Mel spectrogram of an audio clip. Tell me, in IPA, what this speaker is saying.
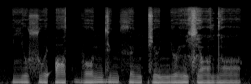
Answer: ʎɯsʷeʔɑt bo ndynθøncøɲ ɹĩɕɑ̃ dɑ̃

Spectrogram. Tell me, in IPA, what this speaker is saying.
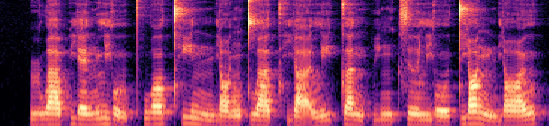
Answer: ɻwä˧˥pjɛ˧˥nljo̰˨˩ʊ̯pʰwɔ˥ t̪ʰi˥˩n n̪jɑ˧˥ŋt̪wä˧˥t̪ʰjä̰˨˩ li˥t̪a˥˩npi˥ŋ t͡sɹ̩˥ljo˧˥ʊ̯ t̪jɑ˥˩ŋn̪jɑ˧˥ʊ̯

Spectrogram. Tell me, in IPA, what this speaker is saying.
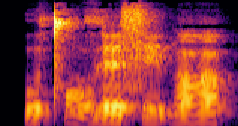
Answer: ʊ˦tʰɔ˨ ɣɛ˦se˨bã˦

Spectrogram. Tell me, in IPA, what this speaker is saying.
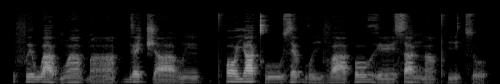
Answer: fɪ˦wa˦˨ ɡʷã˦ɓã˨˦ | ɡɛ˦t͡ʃaː˨βĩ˦ | pʰɔ˦ja˦kʼuː˨zɛ˦ ɡʷiː˨va˦ | o˦ɣeː˨sa˦ ŋã˨pʰi˨˦ t͡sʊ˨

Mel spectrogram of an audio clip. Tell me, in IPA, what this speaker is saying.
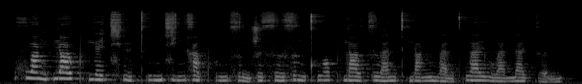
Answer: xwɑ˥˩ŋpjɑ˥ʊ̯pʰjɛ˧˥t͡ɕʰy̰˨˩ t̪ʰi˧˥ŋɕi˧˥ŋxɑ˧ʊ̯pʰʊ˧˥ŋ sʊ̰˨˩ŋʂɻ̩˦ sɹ̩˧˥sɤ˥˩ŋt̪ʰwɔ˥ pʰjɑ˥˧ʊ̯t͡sɹ̩˥˩a˥n t̪ʰjɑ˧˥ŋmwa̰˨˩npʰwa˥ɪ̯ lwa˧˥n a˥ɪ̯kə̰˨˩˦n

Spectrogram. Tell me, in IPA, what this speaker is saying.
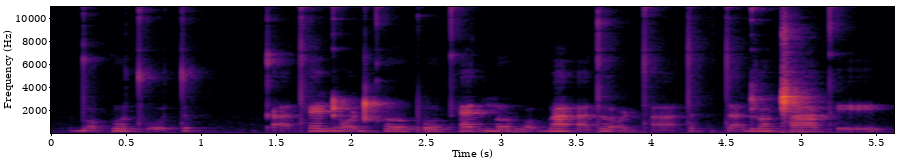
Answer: d̪ɔ̰˦ko˨ tʰo̰˦˨t | kʼa̰˦tʰɛ˨˦ ɖʱɔ̰˦ɖkʰɤ˨ pʼo˨ t̪ʰæ˧tn̪ɤ˧bɔ̰˦ ba˦ʔa̰˦tlɔ̰˧ɖtʰa̰˧t | ta̰˦ɖlɔ˧ǁaː˨t̪ʰḛ˦

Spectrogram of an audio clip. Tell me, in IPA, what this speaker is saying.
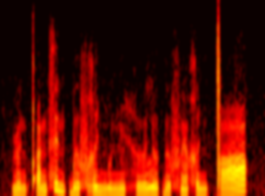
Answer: ɳɵnqʼəŋsɛn ɓəfʁi ŋunĩhɵlɵ ɠəfɛ̃χiŋ ǀɑ

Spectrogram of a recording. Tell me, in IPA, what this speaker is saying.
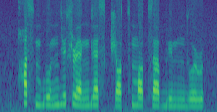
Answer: qʰə˧smbu˨˩ndy˧sɭɛ˨˩ ŋɡɛ˧st͡ʃɔ˨˩t͡smɔ˧t͡sɐ˧ by˧mndu˧ɭ

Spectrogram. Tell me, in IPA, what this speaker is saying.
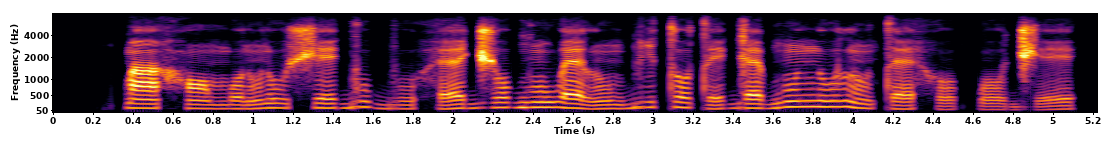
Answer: k͡pã˨ hɔ̃˨mo˨ɾũ˧ ɾu˧ ʃe˦ ɡu˦˨bu˨hɛ˨˦ d͡ʒo˦ɡũ˦ wɛ˦˨lũ˧ bi˦to˦˨te˨˦ ɡɛ˧bũ˦nu˦ lũ˦˨tɛ˧ho˨ k͡po˨d͡ʒe˨˦

